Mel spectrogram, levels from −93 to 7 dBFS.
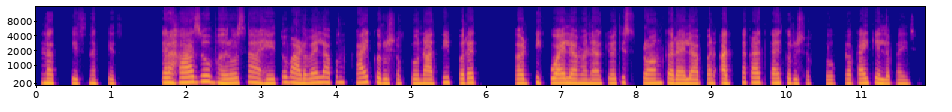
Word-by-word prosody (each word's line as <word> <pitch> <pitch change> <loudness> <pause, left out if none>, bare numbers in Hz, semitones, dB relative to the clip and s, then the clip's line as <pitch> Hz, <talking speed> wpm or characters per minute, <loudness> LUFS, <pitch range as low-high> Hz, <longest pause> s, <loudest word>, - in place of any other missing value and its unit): नक्कीच, 190 -1 -1
नक्कीच. 180 0 -3 0.6
तर 220 0 +4
हा 230 +2 +5
जो 270 0 +3
भरोसा 205 +4 +2
आहे 190 -2 +3
तो 240 - -2
वाढवायला 215 +2 +2
आपण 235 +1 -4
काय 225 +1 -2
करू 195 -3 +2
शकतो? 190 +1 -4
नाती 190 +4 0
परत 210 +2 +1 0.5
अ, 195 - +2 0.2
टिकवायला 205 -1 +3
म्हणा 185 -1 +2
किंवा 200 -1 -1
ती 220 - -4
स्ट्राँग 200 0 0
करायला 185 -1 +3
आपण 195 +3 -2
आजच्या 200 +3 -1
काळात 220 0 +2
काय 205 0 +2
करू 190 -2 -1
शकतो 175 +1 -10
किंवा 190 +2 -6
काय 205 +1 +2
केलं 180 -5 +3
पाहिजे? 170 -2 -4
200 Hz, 160 wpm, -20 LUFS, 185-215 Hz, 0.6 s, हा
